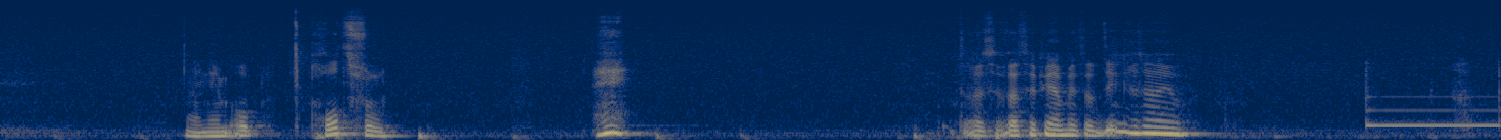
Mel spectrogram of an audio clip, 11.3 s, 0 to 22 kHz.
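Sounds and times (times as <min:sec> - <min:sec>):
quiet hiss: 0:00.0 - 0:11.2
speech: 0:01.4 - 0:03.0, 0:04.5 - 0:04.8, 0:07.2 - 0:09.0
telephone busy signal tone after a rejected video call: 0:10.2 - 0:11.2.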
